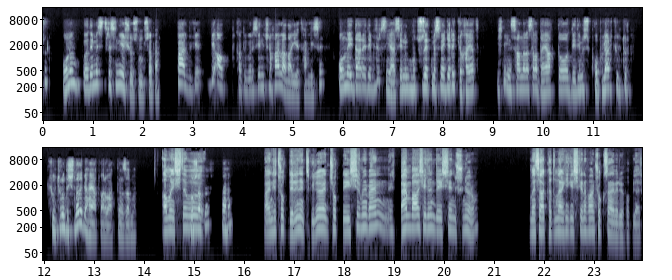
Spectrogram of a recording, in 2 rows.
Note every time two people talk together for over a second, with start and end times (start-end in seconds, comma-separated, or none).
none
